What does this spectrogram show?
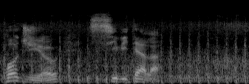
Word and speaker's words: Poggio Civitella: Poggio Civitella.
